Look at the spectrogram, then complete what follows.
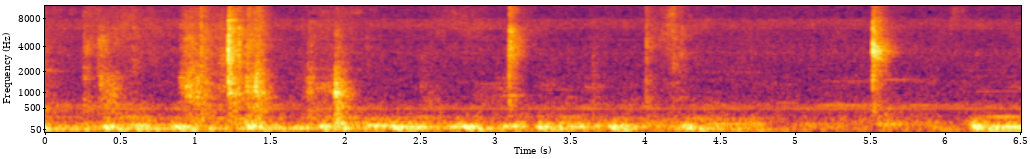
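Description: Faint scrapes and a few sharp clicks of a hand deburring tool on the edges of a small machined crank web, over a low steady hum.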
